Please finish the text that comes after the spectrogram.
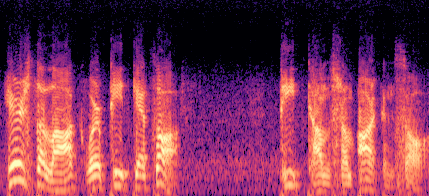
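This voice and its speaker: Animated actor as a riverboat storyteller, old film. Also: male voice, mid-range voice, measured pace, husky, heavily acted. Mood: easygoing storytelling. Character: towboat man narrating a river voyage to a boy. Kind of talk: scripted 1960s educational film narration. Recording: dull old film soundtrack. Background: music.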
